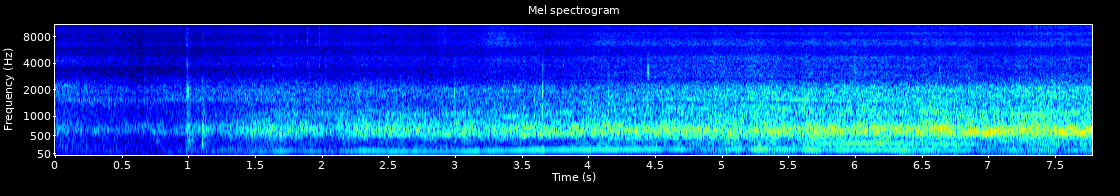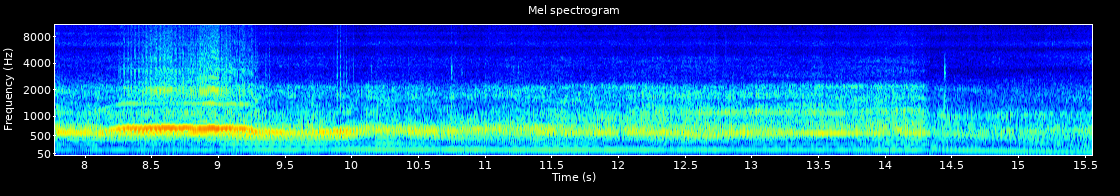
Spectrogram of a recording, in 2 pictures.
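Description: UAZ-469 off-roader's engine revving up and held at high revs as it churns through deep mud, loudest as it passes close by about eight seconds in with a short rush of noise, then pulling away with the revs dropping near the end.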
